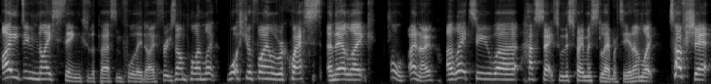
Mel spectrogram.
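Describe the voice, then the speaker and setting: A man improvising a boastful, playful job pitch in a comedy card game, laughing as he goes. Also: animated, a little fast, hardly any pauses, sharp tone.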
